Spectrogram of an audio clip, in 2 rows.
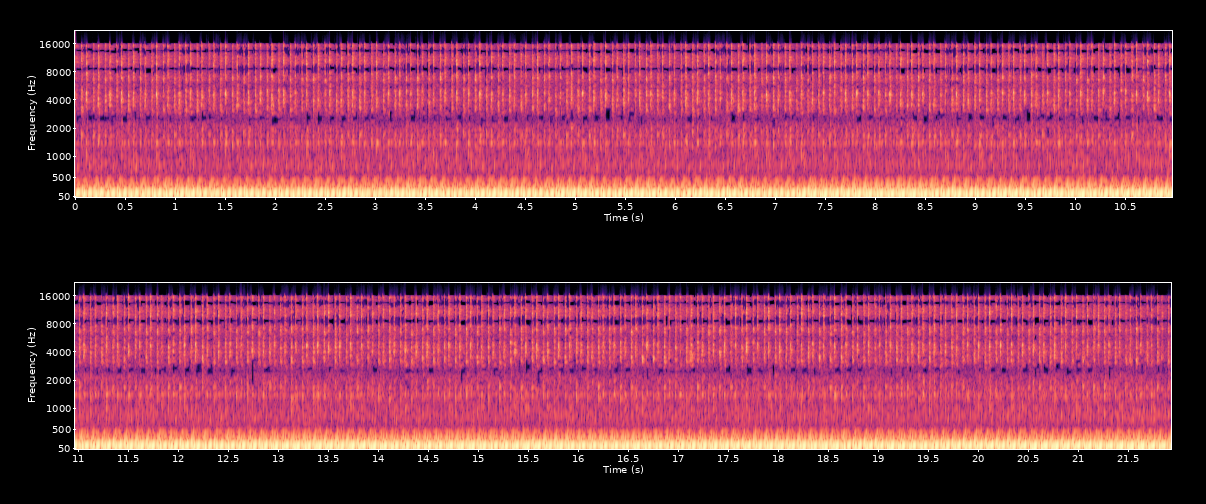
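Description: Honda Shadow Spirit 750's V-twin engine idling steadily on a newly fitted battery, the bike running after being started following the battery swap.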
